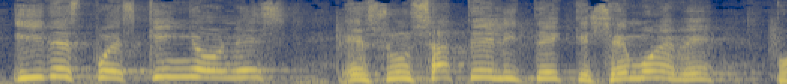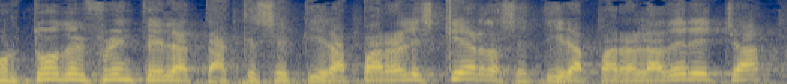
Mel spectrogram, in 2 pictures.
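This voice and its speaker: Man, high pitch, sports panel analyst, explanatory, faint background music. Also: moderate pace, hardly any pauses. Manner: explanatory, checks in with tag questions. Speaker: football analyst.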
